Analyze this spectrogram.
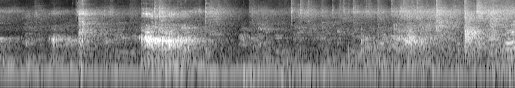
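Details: Staffordshire Bull Terrier; fighting growls; aggression during a fight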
